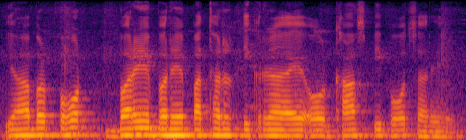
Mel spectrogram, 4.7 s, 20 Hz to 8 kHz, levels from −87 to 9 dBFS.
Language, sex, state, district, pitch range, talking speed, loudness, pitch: Hindi, male, Meghalaya, West Garo Hills, 120-130 Hz, 195 wpm, -14 LUFS, 125 Hz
